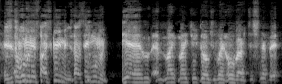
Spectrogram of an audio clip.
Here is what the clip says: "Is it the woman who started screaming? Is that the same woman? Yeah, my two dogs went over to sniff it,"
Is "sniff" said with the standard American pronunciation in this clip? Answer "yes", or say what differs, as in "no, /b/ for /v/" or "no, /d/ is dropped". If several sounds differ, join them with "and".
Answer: no, /l/ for /n/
